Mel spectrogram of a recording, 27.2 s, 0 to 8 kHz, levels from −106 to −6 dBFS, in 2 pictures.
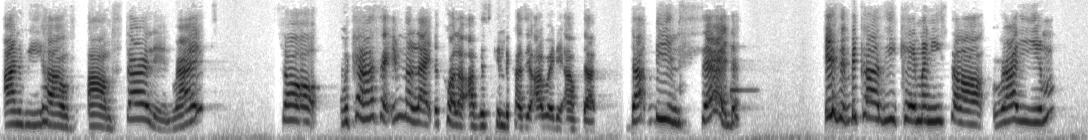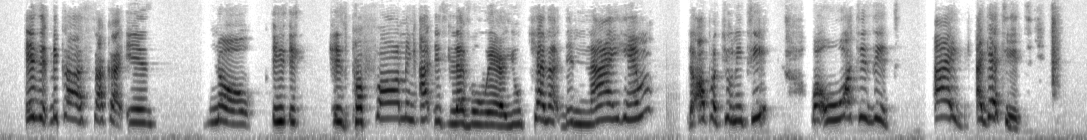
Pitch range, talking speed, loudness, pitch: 250-335 Hz, 135 wpm, -21 LUFS, 295 Hz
